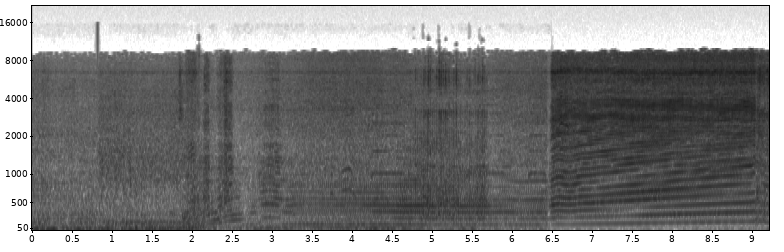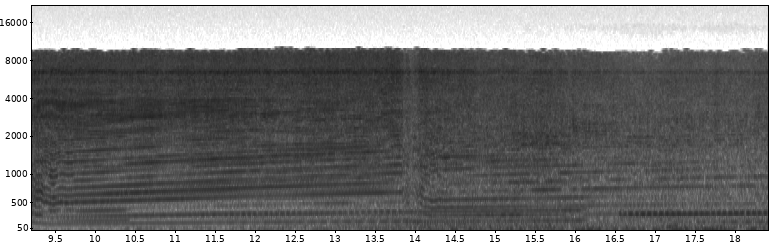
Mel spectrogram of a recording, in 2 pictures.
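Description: Supercharged Scion FR-S boxer four-cylinder engine pulling hard at full throttle, heard from inside the cabin. The revs jump about six seconds in and climb steadily in each gear, with upshifts dropping the pitch about nine and fourteen seconds in and another change near the end.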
